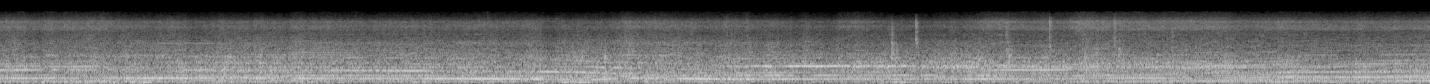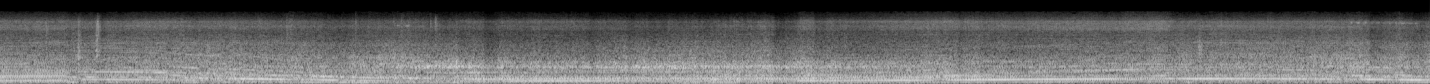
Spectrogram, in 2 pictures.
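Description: BMW E36 M3 Evo's straight-six engine heard from inside the cabin at track speed, its pitch rising and falling with throttle and gear changes. The pitch dips sharply about six seconds in and falls steadily from about fifteen to eighteen seconds in before climbing again, over steady tyre and wind noise.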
